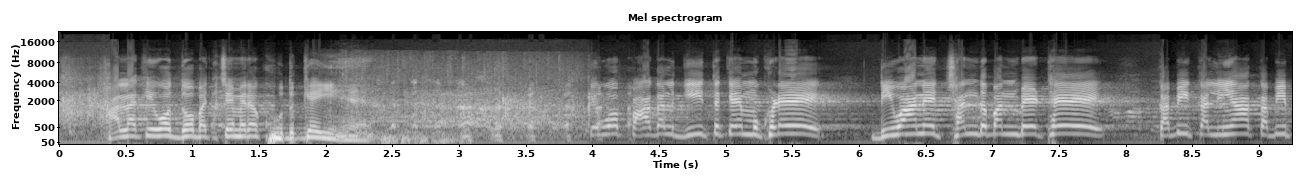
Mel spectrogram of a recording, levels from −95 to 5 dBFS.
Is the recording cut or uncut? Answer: cut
